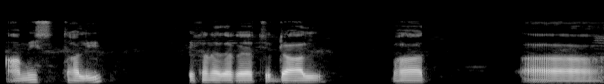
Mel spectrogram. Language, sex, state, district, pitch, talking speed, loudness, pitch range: Bengali, male, West Bengal, Paschim Medinipur, 95 Hz, 90 wpm, -18 LUFS, 90-100 Hz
